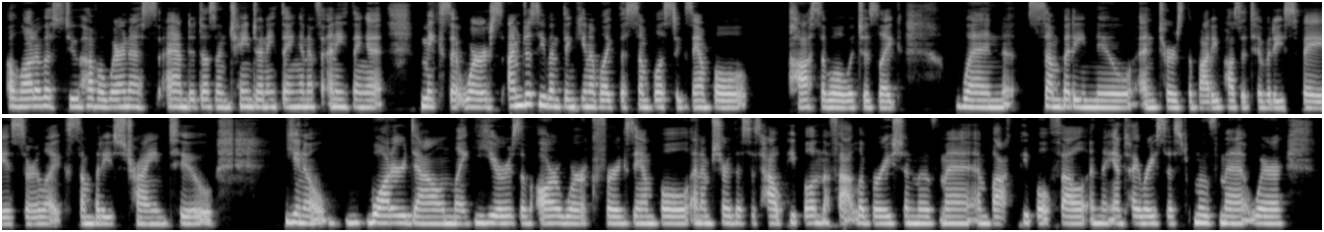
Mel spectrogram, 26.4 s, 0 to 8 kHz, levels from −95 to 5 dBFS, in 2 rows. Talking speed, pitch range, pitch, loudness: 175 wpm, 185-200 Hz, 190 Hz, -20 LUFS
